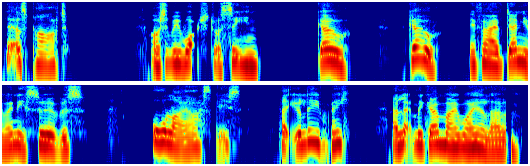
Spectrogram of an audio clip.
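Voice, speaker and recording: A woman's voice: on the high side, moderate pace, pauses often, warm tone, no room sound, clean studio sound, pitched above the performer's own voice, lightly acted. A woman voicing a desperate, frightened young woman of the streets in an agitated, pleading way.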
